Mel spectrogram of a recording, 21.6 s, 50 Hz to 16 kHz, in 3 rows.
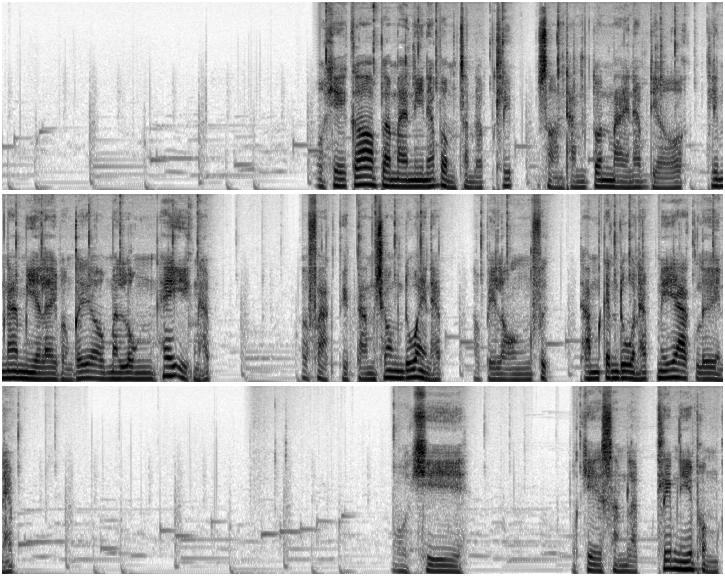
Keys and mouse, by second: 2.2-21.6 drag, 5.8 KP_Decimal, 6.2 a, 17.2 KP_5.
